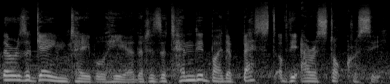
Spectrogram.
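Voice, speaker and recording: An actor playing a haughty, foppish young aristocrat with affected, flowery politeness in a video game. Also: male voice, a little high, lively intonation, brisk, close to an everyday voice. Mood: haughty, breezy. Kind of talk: video game cutscene acting. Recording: clear outdoor ambience noise.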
